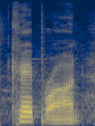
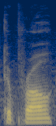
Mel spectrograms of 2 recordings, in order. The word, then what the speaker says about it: Capron: Will be brought down from behind by number 52, Bryce Capron, and that's going to make it 4th down and about Caprone. I'm sorry, is pronounced Caprone.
